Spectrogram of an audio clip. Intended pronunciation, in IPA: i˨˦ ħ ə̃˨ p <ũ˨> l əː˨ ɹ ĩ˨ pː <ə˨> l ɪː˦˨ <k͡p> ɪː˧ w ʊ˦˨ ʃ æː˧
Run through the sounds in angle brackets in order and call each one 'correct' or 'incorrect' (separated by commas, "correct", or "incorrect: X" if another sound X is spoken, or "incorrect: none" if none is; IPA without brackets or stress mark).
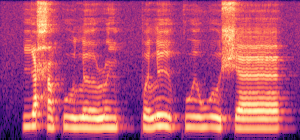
incorrect: u˨, correct, incorrect: kʷ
